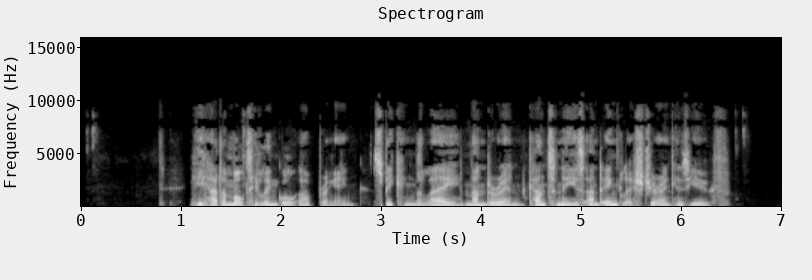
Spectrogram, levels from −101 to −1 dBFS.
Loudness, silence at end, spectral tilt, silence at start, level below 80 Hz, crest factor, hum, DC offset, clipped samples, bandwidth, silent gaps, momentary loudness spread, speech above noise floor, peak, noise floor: -22 LUFS; 0.55 s; -5 dB/octave; 0.8 s; -44 dBFS; 20 dB; none; under 0.1%; under 0.1%; 9.8 kHz; none; 8 LU; 61 dB; -2 dBFS; -82 dBFS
